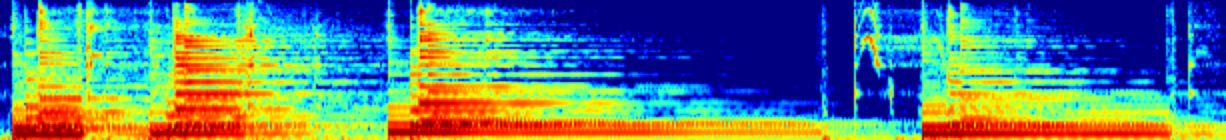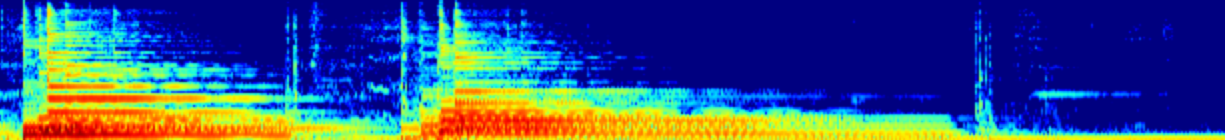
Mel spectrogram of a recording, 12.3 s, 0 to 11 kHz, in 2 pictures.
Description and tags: slow, dreamy, 7th chords played on a nylon string guitar.
nylon, guitar, chord, seventh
